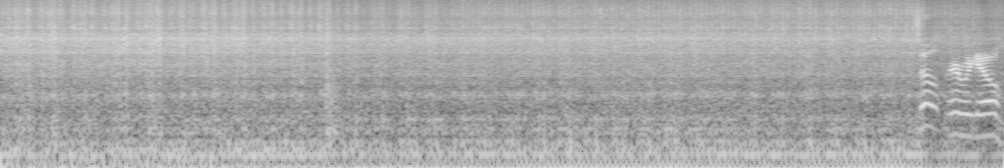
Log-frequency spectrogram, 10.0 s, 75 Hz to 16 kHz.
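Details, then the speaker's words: 1967 Mercury F-250 3/4-ton V8 drag truck idling with vacuum advance disconnected, timing about 9 degrees (1 degree over): deep, steady, even lope with no misses, knocks or ticks; runs good. "And now, of course, when I hook up the vacuum advance again, she'll be right on the money, but pretty happy. Runs good."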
